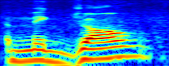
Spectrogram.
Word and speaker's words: Michaung: pronounce it uh is supposedly supposed to be pronounced as MC Jong uh is named by Myanmar and means strength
